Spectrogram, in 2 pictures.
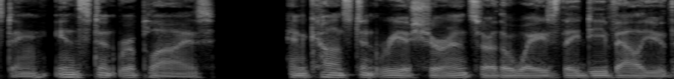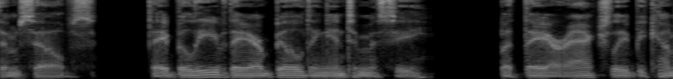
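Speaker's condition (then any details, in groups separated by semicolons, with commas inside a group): No condition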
